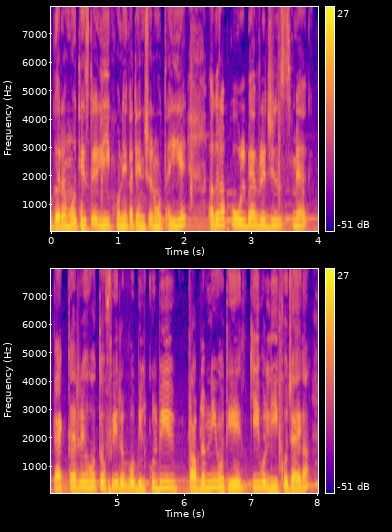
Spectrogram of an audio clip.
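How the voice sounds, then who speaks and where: There is noticeable background noise as a woman speaks at a moderate pace. Her fairly high voice stays monotone and flat. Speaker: home cook running a cloud kitchen, vlogger. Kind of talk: vlog voice-over narration.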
